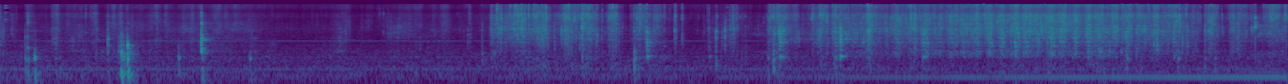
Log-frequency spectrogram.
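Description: Parchment paper crinkling as it is rolled tightly around a log of sausage mixture by gloved hands. The first few seconds hold only a few light taps, then the crinkling runs on steadily from about six seconds in.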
